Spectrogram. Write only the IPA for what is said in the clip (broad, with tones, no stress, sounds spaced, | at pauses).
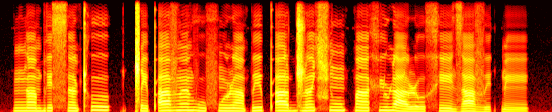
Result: ŋ ã˨ b ɪ˨ s ɐ̃˨ ʈʰ ʊ˦ | ǁ e˨ pʼ a˦ v œ̃˦ v u˨ f ũ˨ ɭ ã˨ p ɪ˦ pʼ a˦ ɖ͡ʐ ɐ̃˦ ɕ ũ˦ p ã˦ x y˦ ɳ a˨ ɭ ʊ˨ x ẽ˦˨ z a˦˨ v ɪ˨ k͡p ẽ˨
